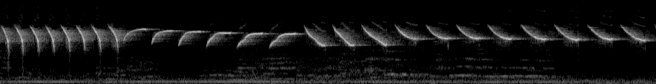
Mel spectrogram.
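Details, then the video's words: Rambetuk laut singing a canary-imitation song: fast runs of high, downward-sweeping whistled notes, about three per second, shifting through several phrase types with steady rhythm; a faint low hum underneath. "rambetuk laut isian kenari"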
